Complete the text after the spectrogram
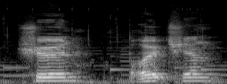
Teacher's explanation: La O con dos puntos sonaría como una O y una E a la vez. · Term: la O umlaut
